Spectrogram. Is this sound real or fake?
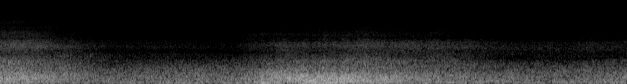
real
